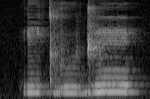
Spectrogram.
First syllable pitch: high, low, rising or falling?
low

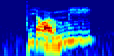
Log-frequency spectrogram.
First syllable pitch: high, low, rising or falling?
low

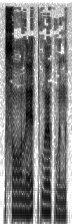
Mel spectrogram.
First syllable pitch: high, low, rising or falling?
low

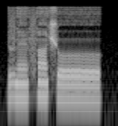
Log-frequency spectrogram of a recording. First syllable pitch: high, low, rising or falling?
low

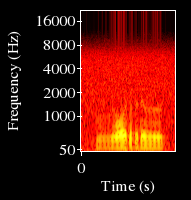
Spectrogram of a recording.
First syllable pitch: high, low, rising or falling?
rising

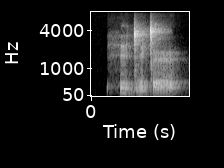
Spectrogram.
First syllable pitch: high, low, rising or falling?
falling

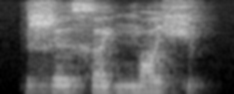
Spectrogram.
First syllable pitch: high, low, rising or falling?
low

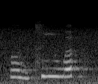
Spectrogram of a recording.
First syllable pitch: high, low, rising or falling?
low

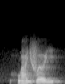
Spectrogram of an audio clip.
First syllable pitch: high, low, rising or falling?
low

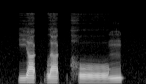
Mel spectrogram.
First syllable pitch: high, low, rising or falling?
low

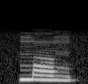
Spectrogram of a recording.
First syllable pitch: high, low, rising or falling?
low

